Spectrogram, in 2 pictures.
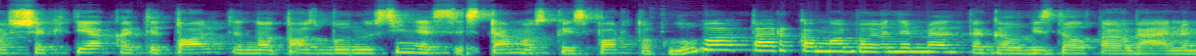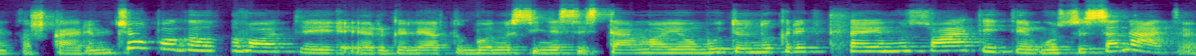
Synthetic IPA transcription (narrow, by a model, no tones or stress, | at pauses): ʃʲiɛkt̪ʲiɛkɐt̪ʲɪt̪oːlʲt̪ʲɪnuɔt̪oːsboːnʊsʲiːnʲeːsʲsʲɪsʲt̪ʲæːmoːskɐɪspoːrt̪oːklˠuːboːpʲɛrkɐmɐboːnʲɪmʲɛt̪ɐɡɐlˠʋʲiːzʲd̪ʲeːlˠt̪oːɡɑːlʲɪmkɐʃkɑːɾʲɪmʲt͡ʃʲɛʊpɐɡɐlˠʋoːt̪ʲɪɪrɡɐlʲeːt̪ʊboːnʊsʲiːnʲɛsʲɪsʲt̪ʲæmɐjɛʊbuːt̪ʲɪnʊkɾʲɛɪpt̪ɐɪmuːsʊɑːt̪ʲɛɪt̪ʲɪːɪmuːsʊsʲɛnɑːt̪ʲʋʲɛ̰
